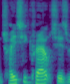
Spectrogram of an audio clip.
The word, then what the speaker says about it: Tracy Crouch: And Robert says, how likely is it that the recommendation in Tracy Crouch's report will be listened to? I say it like that because that's how the Baroness says it.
